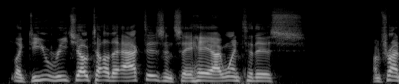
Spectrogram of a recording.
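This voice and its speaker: Moderately paced speech on a very clean recording with a silent background. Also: man. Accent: strong Boston. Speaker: radio host. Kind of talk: casual chat. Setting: studio.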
